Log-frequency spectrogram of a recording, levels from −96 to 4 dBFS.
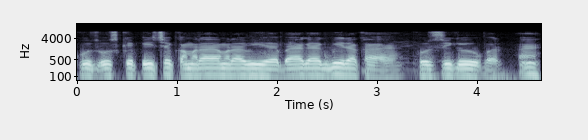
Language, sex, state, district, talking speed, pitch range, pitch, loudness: Hindi, male, Madhya Pradesh, Katni, 205 wpm, 105-110 Hz, 110 Hz, -15 LUFS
